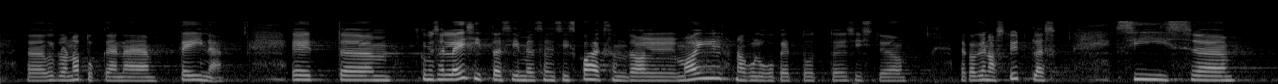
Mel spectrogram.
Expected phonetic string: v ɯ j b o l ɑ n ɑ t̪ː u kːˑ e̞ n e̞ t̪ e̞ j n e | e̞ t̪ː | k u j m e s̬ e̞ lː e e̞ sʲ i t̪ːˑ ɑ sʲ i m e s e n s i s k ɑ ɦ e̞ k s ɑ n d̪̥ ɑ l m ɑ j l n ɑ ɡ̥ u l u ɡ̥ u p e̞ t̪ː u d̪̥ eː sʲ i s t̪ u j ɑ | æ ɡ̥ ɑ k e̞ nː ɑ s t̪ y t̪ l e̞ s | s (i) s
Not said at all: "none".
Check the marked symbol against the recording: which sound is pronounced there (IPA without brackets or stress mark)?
iː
